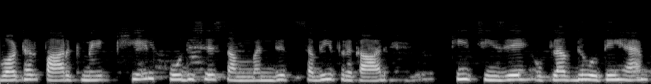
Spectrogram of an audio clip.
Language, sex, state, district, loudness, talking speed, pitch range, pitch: Hindi, female, Uttar Pradesh, Varanasi, -16 LUFS, 120 wpm, 195-225 Hz, 205 Hz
